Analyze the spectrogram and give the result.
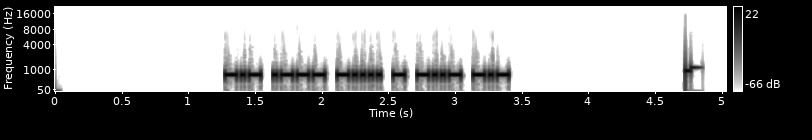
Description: Morse code, heard as a keyed tone, about 40 wpm, 700 Hz. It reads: KJ6TXK
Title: USA Call Signs - 6 Characters - 3x Character Spacing - 40wpm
